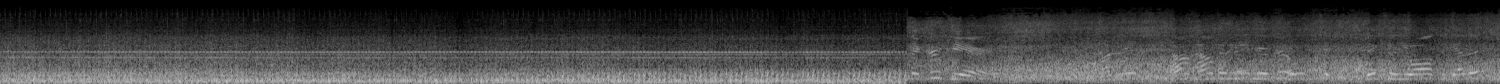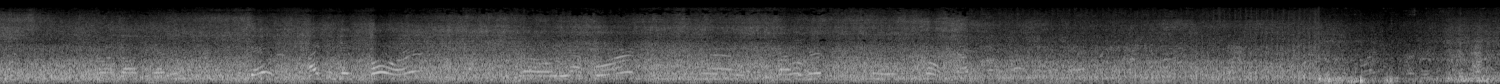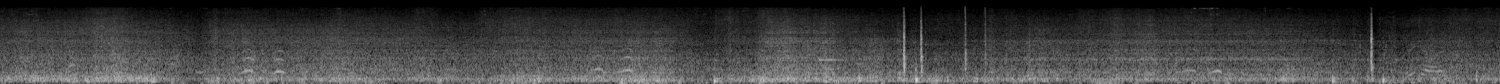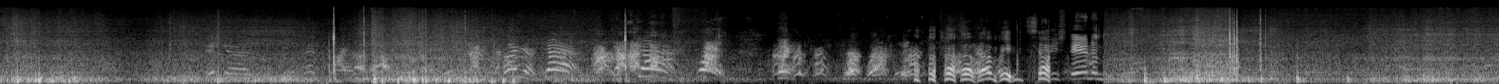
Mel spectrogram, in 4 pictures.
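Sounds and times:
wind on microphone: 0.0s - 55.0s, 55.8s - 59.9s
sled runners hissing on snow: 9.1s - 43.3s, 44.1s - 54.6s, 56.1s - 59.9s.

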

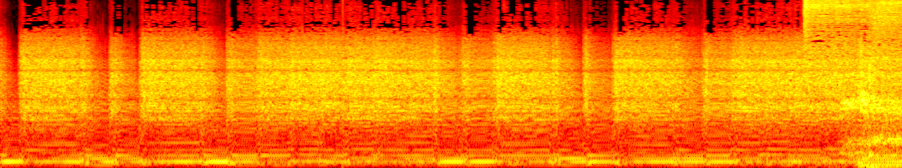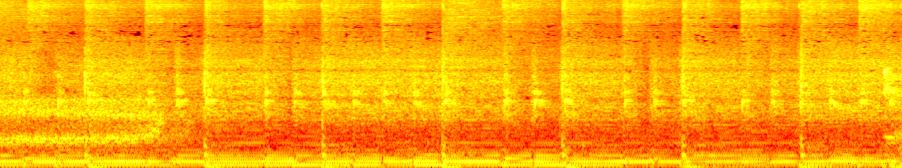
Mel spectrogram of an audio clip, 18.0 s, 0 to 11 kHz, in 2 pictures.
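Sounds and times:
distorted electric guitar riff: 8.0s - 18.0s.

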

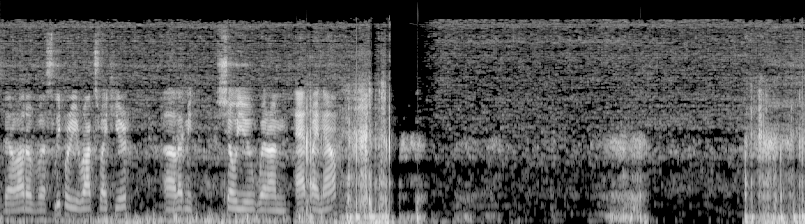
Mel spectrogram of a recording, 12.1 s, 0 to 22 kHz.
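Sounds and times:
wind buffeting microphone: 0.0s - 7.6s, 11.2s - 12.0s.

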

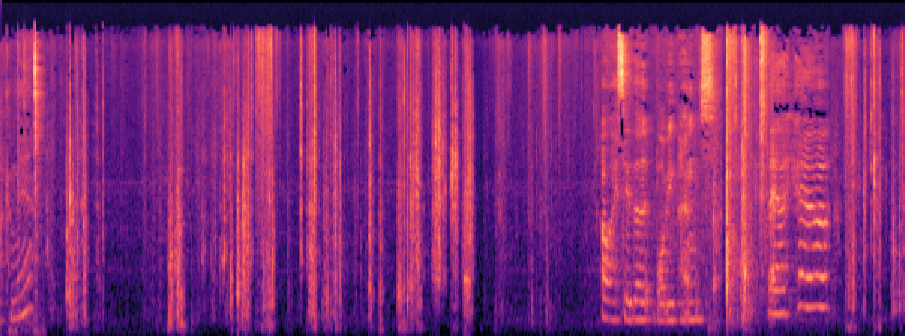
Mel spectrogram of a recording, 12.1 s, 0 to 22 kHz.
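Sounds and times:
plastic trays knocking and scraping: 0.2s - 1.5s, 2.1s - 7.4s, 9.5s - 10.2s, 11.2s - 12.0s.

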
